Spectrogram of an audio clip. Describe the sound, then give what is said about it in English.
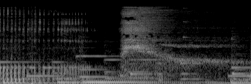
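A person imitates loud snoring: a long, rough, rattling inhale that swells into a breathy hiss, then drops back to a low throaty rumble. No words are spoken. “Do you think they snore like this?”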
